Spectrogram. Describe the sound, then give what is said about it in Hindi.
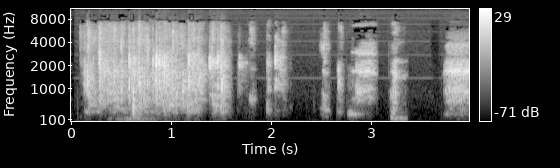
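A burst of dense audience applause for a question and its answer, lasting about a second and a half, then dies out into scattered short sounds and brief fragments of voices. “ठीक है, बहुत सुंदर प्रश्न किया आपने, have a clap for him for nice question and have a clap for nice answer also.”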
